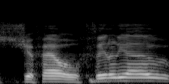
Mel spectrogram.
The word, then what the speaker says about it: Jafel Filho: He is Portuguese, so we pronounce the J. So he's Jafel Filho versus Daniel Barres.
